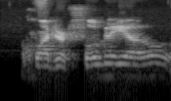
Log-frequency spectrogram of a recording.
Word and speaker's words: Quadrifoglio: How do you pronounce it? I'm going to butcher it. The Quadrifoglio. – That's like pretty good. Yeah, I think you're right.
